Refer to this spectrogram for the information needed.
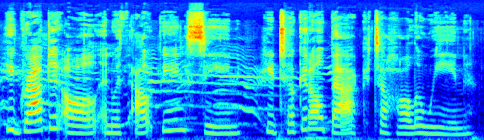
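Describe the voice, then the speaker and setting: A woman narrating a storybook in rhyming verse with expressive, theatrical storytelling. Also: medium pitch, measured pace.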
